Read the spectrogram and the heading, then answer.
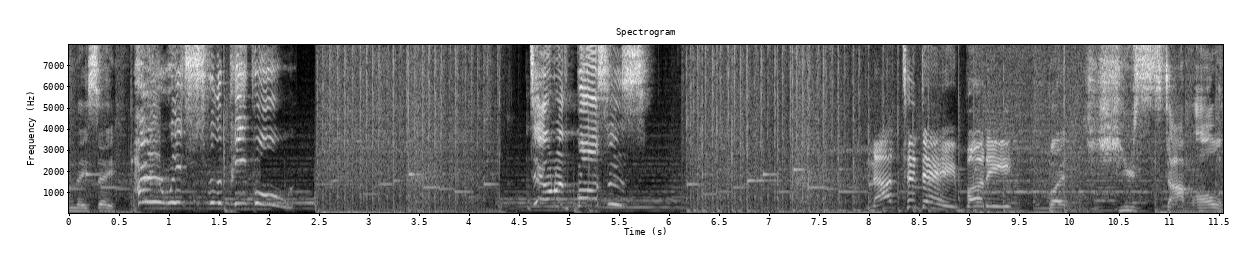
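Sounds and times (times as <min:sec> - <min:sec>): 
speech: 0:00.0 - 0:02.3, 0:04.7 - 0:06.0, 0:08.0 - 0:11.5
machine gun fire: 0:02.5 - 0:04.4, 0:06.2 - 0:08.6.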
